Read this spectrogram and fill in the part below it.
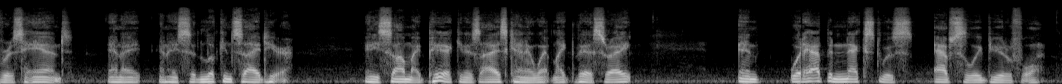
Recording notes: In our exclusive ROCK ANTENNE interview at Summer Breeze Open Air 2023.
